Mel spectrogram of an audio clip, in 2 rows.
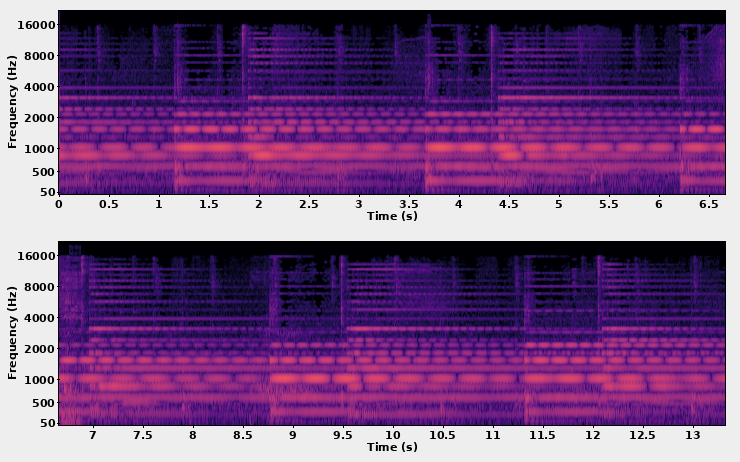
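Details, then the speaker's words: Mauthe German box wall clock, fully refurbished movement and case, four-rod strike: clear ringing bim-bam chimes striking 10 o'clock; normal, healthy strike. "And of course, it has just struck 10 o'clock in the morning."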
